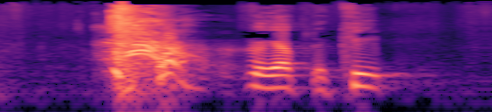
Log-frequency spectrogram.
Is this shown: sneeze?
yes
